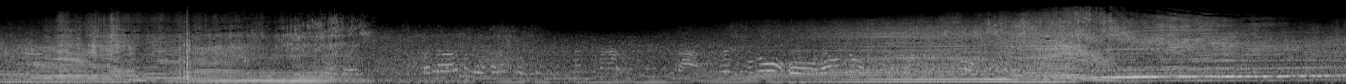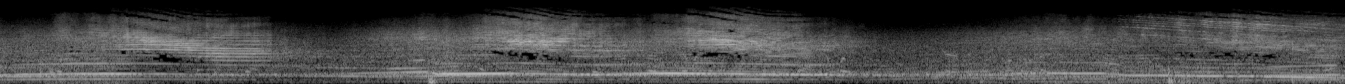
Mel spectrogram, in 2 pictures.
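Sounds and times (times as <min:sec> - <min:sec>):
racing motorcycle engines revving: 0:00.0 - 0:26.9.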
